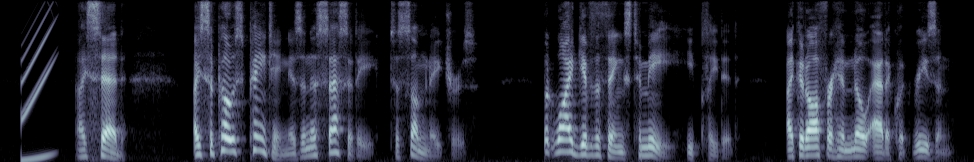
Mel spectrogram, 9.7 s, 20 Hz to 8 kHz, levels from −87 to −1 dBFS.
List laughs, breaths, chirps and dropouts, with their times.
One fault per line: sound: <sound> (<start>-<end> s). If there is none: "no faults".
sound: chirp (0.2-0.6 s)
